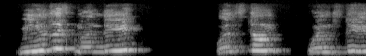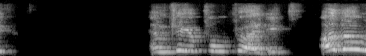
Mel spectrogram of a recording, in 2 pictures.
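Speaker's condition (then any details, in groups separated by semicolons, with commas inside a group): Cerebral palsy; wheelchair user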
